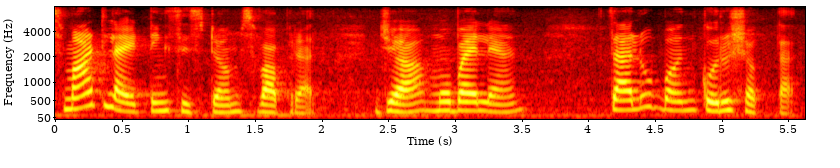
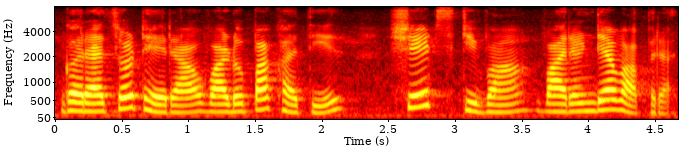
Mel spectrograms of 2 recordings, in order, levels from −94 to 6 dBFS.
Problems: constant background noise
